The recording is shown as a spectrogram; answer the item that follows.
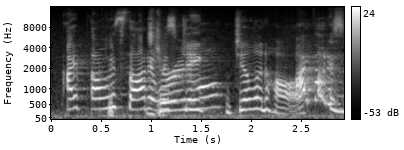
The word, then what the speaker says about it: Gyllenhaal: have said gyllenhaal too so gyllenhaal are you ready to hear this you're not going to believe me you'll think i made this one that is jake yelan halo nuh-uh oh my god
